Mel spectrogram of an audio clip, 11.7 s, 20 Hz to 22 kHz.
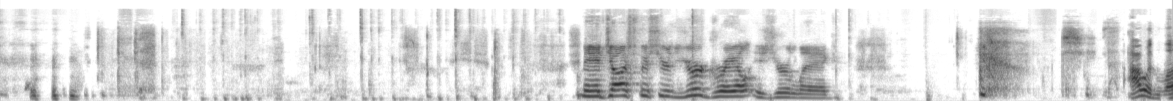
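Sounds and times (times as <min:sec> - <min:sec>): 
speech: 0:00.3 - 0:00.8, 0:05.8 - 0:08.4, 0:11.3 - 0:11.7
man typing rapidly on a computer keyboard in a chat: 0:01.5 - 0:06.3, 0:08.3 - 0:08.9.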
